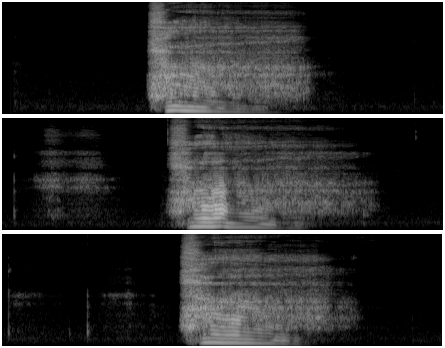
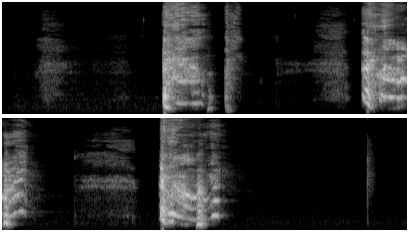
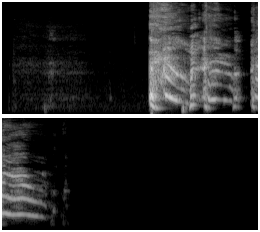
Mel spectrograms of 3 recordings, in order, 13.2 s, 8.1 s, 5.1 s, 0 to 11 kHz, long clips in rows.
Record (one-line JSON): {"exhalation_length": "13.2 s", "exhalation_amplitude": 14988, "exhalation_signal_mean_std_ratio": 0.38, "three_cough_length": "8.1 s", "three_cough_amplitude": 32768, "three_cough_signal_mean_std_ratio": 0.33, "cough_length": "5.1 s", "cough_amplitude": 32767, "cough_signal_mean_std_ratio": 0.31, "survey_phase": "beta (2021-08-13 to 2022-03-07)", "age": "65+", "gender": "Male", "wearing_mask": "No", "symptom_cough_any": true, "smoker_status": "Ex-smoker", "respiratory_condition_asthma": false, "respiratory_condition_other": false, "recruitment_source": "REACT", "submission_delay": "1 day", "covid_test_result": "Negative", "covid_test_method": "RT-qPCR", "influenza_a_test_result": "Negative", "influenza_b_test_result": "Negative"}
